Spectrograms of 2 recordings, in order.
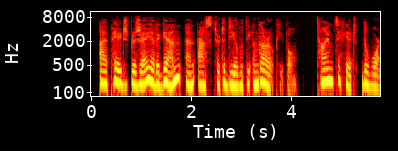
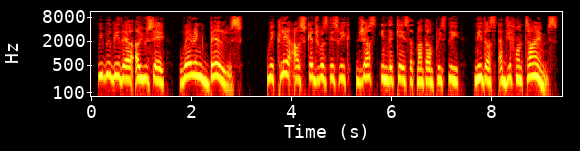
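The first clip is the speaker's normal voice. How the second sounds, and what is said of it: Squealing thick French accent. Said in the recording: “squealed in a thick French accent.”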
